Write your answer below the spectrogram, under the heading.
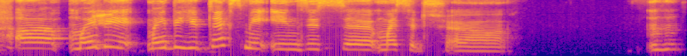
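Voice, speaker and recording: A woman with a Russian accent speaks very slowly, her pitch high and her tone bright and sharp. Her pitch swings very widely while her loudness stays very even. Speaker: video chat stranger. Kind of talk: casual chat. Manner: halting.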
